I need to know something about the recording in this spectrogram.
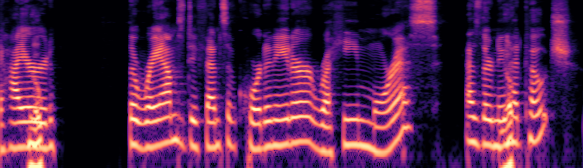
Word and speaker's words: Raheem Morris: They hired the Rams defensive coordinator Raheem Morris as their new head coach. Okay. Yeah. You pronounced it right.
